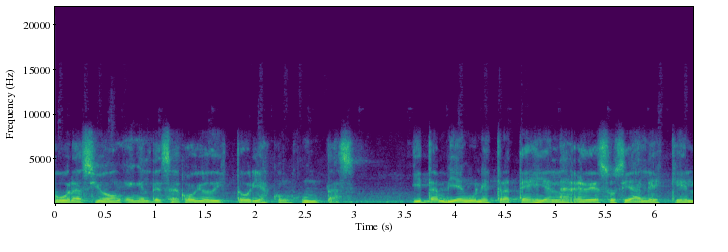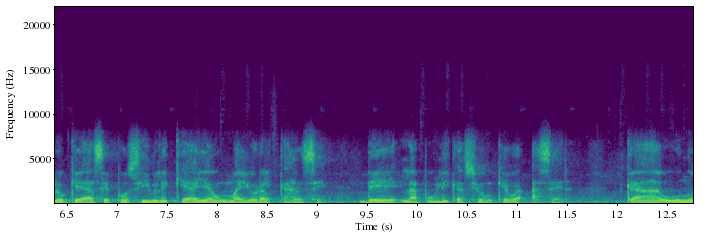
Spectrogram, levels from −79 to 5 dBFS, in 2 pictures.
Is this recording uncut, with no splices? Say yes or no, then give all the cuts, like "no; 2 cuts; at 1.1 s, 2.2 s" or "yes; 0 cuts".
yes; 0 cuts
